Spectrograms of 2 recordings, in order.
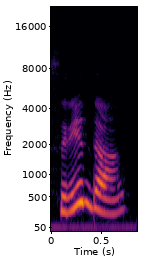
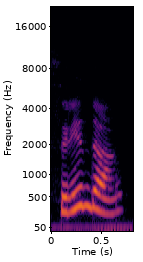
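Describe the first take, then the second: Both takes have the same delivery.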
